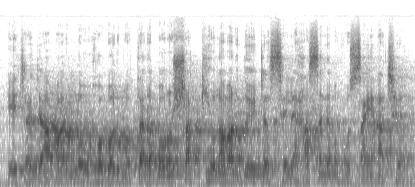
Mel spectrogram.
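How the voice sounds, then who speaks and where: Preacher playing a dignified, indignant ruler; earnest, bright, reverberant. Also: male voice, medium pitch, little pitch movement, brisk, slight background noise, pitched below the performer's own voice, close to an everyday voice. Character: dignified male caliph, wronged and indignant.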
